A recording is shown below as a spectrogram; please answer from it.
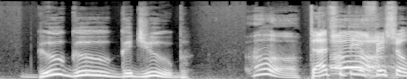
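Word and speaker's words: goo goo g'joob: Apparently, we've all been saying it wrong. It is not cuckoo, kachoo. What is it? Goo goo gajoob.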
